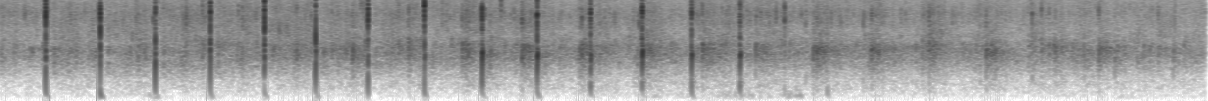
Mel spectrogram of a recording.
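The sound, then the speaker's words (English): An audience at a presentation applauds, starting with sharp, evenly spaced claps in a steady rhythm that soon loosen into a softer, scattered patter of many hands. No voices are heard. “But what I want you to do is give yourselves a huge round of applause for being an amazing audience.”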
